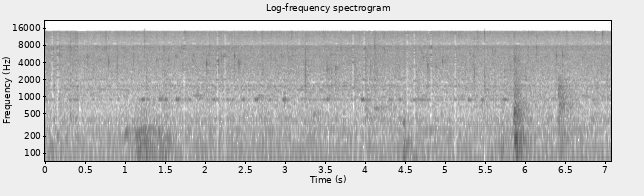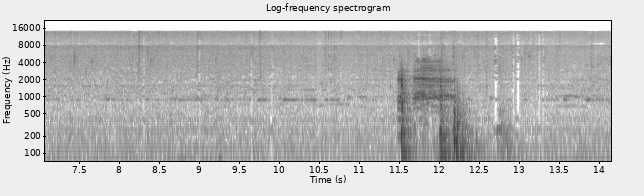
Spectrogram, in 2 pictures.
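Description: Steak, onions and mushrooms sizzling steadily on a hot griddle pan. A short, loud scraping sound breaks in near the end.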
